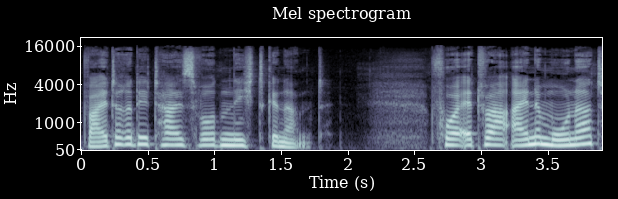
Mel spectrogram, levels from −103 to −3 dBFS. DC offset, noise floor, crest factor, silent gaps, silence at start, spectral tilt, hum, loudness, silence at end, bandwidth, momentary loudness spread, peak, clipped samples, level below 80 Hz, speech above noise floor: under 0.1%; -52 dBFS; 16 dB; none; 0.05 s; -5 dB/octave; none; -21 LUFS; 0 s; 15.5 kHz; 8 LU; -6 dBFS; under 0.1%; -64 dBFS; 32 dB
